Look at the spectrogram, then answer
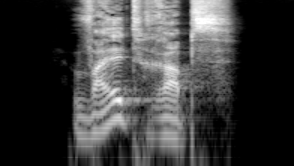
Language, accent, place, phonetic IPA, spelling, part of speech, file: German, Germany, Berlin, [ˈvaltʁaps], Waldrapps, noun, De-Waldrapps.ogg
- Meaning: genitive singular of Waldrapp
